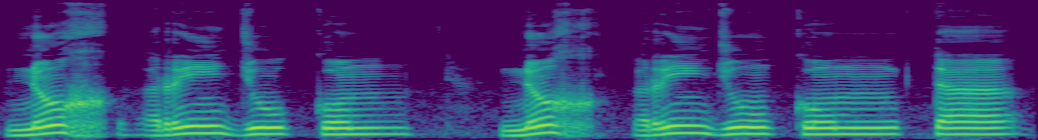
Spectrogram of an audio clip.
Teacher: Hukum tajwidnya adalah satu sahaja, mim mati bertemu dengan ta, izhar syafawi, tidak ada dengung dan kita baca dengan jelas.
